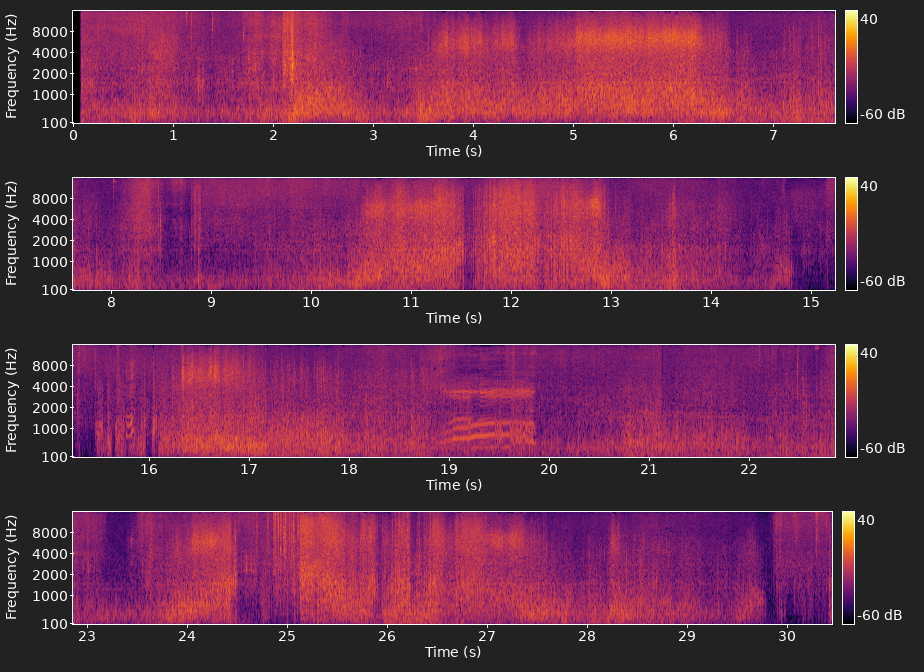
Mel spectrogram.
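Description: Wind rushing over a moving microphone while skiing downhill, mixed with skis sliding and scraping over packed snow. The noise rises and falls in surges and briefly drops away about halfway through.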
